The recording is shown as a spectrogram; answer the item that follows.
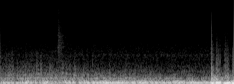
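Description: Low, steady rumble with wind buffeting the microphone, the aftermath of a blast that has just struck a building's rooftop in war footage.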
